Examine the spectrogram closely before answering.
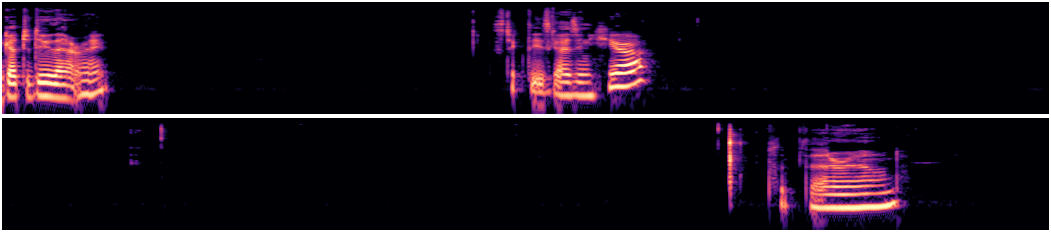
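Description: A young woman speaks in short bursts close to a microphone.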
